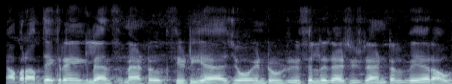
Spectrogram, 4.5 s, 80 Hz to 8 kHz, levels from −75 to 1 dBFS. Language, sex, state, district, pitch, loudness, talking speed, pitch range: Hindi, male, Haryana, Jhajjar, 155 Hz, -15 LUFS, 185 wpm, 150-160 Hz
